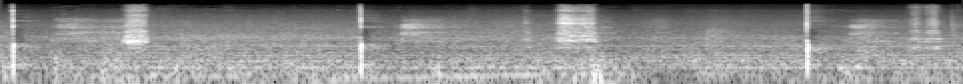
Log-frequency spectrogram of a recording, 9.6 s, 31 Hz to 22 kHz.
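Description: Air rushing in and out of a cylinder of a Mazda BT-50 2.2 diesel engine as the engine is turned over by hand with a palm over the cylinder, a manual compression check. The three short hissing puffs are each preceded by a sharp click, and the suction and push on the hand show strong diesel compression.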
